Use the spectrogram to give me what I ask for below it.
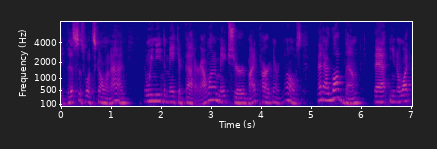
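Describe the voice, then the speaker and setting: A man's voice: on the high side, fairly bright tone. A man with a Detroit accent, a relationship counselor hosting an advice show, talking animatedly and often laughing as he acts out his clients. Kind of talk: casual advice monologue. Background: dogs barking at times.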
